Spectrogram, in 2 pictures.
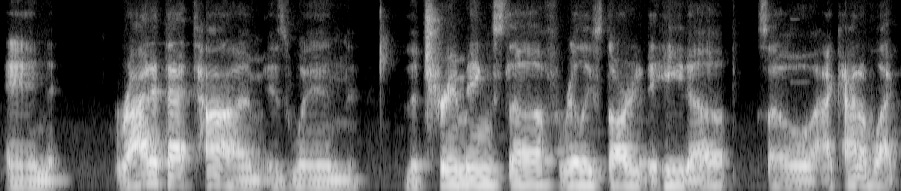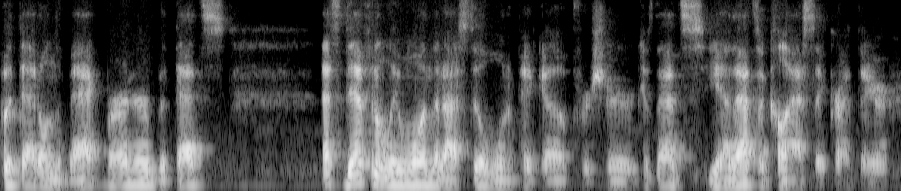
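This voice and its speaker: A man co-hosting a sports card podcast, chatting in a friendly, halting way. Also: lowish voice, fairly even intonation. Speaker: podcast co-host. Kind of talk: casual sports card chat.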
